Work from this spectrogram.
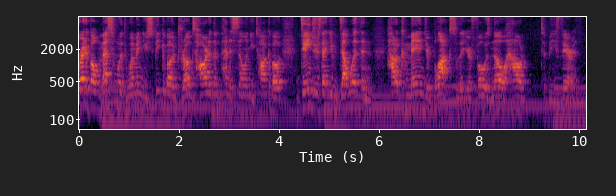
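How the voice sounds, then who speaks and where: With music in the background, the voice moves at a moderate pace, its intonation lively and its loudness swinging widely. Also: man, fairly high pitch for a man. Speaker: teacher; spoken word poet. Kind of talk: spoken word poetry performance.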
